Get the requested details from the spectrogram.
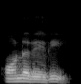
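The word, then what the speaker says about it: honorary: वास गिवन ड ऑनरी इसमें एच साइलेंट है इसका जो एक्सेंट ऑनरी वास गिवन एन ऑनरी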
